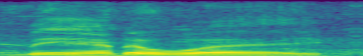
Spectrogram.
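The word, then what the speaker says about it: Mantua: no oh yeah manway Mana pronounced manway cuz again it's Ohio just do whatever you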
